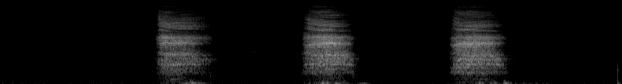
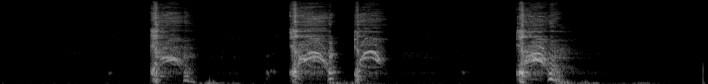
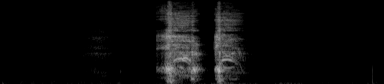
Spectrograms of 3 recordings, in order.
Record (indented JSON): {
  "exhalation_length": "6.2 s",
  "exhalation_amplitude": 7316,
  "exhalation_signal_mean_std_ratio": 0.39,
  "three_cough_length": "7.1 s",
  "three_cough_amplitude": 13367,
  "three_cough_signal_mean_std_ratio": 0.39,
  "cough_length": "3.8 s",
  "cough_amplitude": 12260,
  "cough_signal_mean_std_ratio": 0.31,
  "survey_phase": "beta (2021-08-13 to 2022-03-07)",
  "age": "45-64",
  "gender": "Male",
  "wearing_mask": "No",
  "symptom_cough_any": true,
  "symptom_runny_or_blocked_nose": true,
  "symptom_shortness_of_breath": true,
  "symptom_fatigue": true,
  "symptom_other": true,
  "symptom_onset": "3 days",
  "smoker_status": "Ex-smoker",
  "respiratory_condition_asthma": false,
  "respiratory_condition_other": false,
  "recruitment_source": "Test and Trace",
  "submission_delay": "2 days",
  "covid_test_result": "Positive",
  "covid_test_method": "RT-qPCR",
  "covid_ct_value": 28.0,
  "covid_ct_gene": "ORF1ab gene"
}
